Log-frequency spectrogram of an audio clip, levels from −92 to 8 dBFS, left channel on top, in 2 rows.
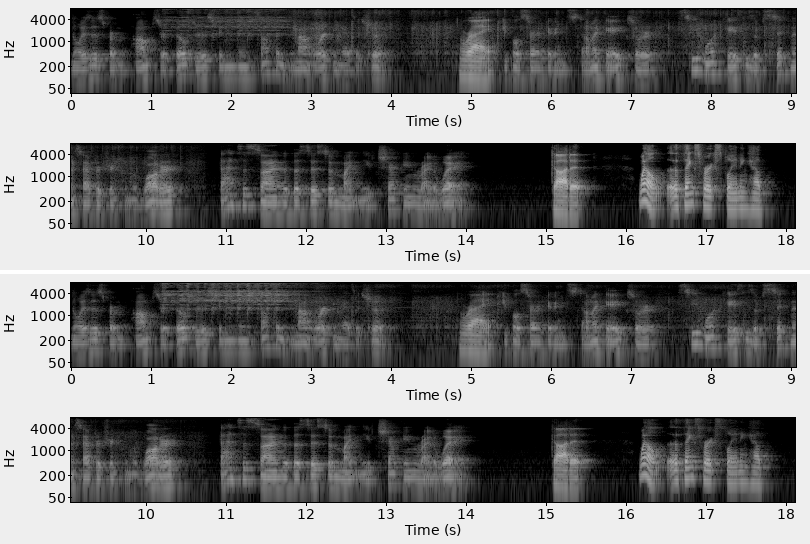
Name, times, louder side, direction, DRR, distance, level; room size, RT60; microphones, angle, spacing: voice 1, 0.0-3.9 5.5-7.3 7.6-10.4 10.9-14.0, equal, 5° right, 4 dB, 2.8 m, -43 dB
sound 1, 1.1-3.3, right 11 dB, 80° right, 1.2 m, -44 dB
sound 2, 2.6-10.7, left 5 dB, 55° left, 2.7 m, -58 dB
voice 2, 4.9-5.3 15.1-15.5 16.2-17.7, left 5 dB, 80° left, 15 dB, 0.7 m, -30 dB
11.5 x 9.4 x 7.3 m, 0.41 s
head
